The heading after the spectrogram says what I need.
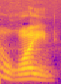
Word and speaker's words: غ: حرف ہے غین، غین۔ یہ حرف بھی پر پڑھا جاتا ہے، یعنی موٹی آواز میں پڑھا جاتا ہے۔ اس کا تلفظ حلق سے نکلنے والا موٹا حرف ہے۔ جب ہم غین کو ادا کریں گے تو حلق سے ادا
